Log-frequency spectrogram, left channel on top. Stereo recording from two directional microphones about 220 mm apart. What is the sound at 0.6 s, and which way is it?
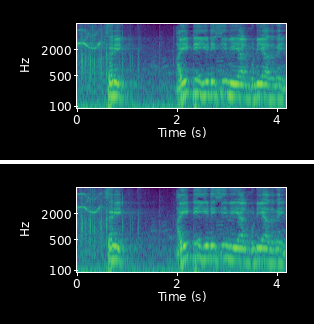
Speech, 20° right (ahead or behind).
